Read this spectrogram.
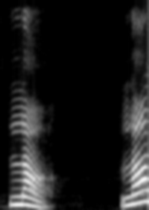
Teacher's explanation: जिनके उच्चारण करते समय हवा जो होती है वो जीभ के साइड से निकल जाती है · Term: पार्श्विक व्यंजन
